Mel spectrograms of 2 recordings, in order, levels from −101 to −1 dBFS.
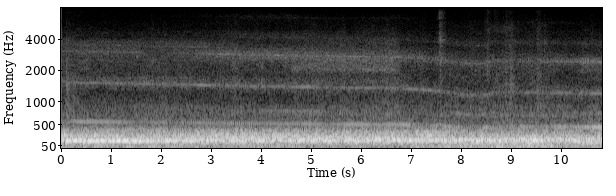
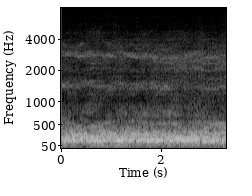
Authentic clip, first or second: first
